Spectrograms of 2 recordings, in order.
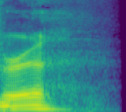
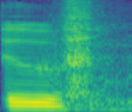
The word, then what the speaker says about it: oeuvre: I think it's oeuvre. – It's either that or just oov.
